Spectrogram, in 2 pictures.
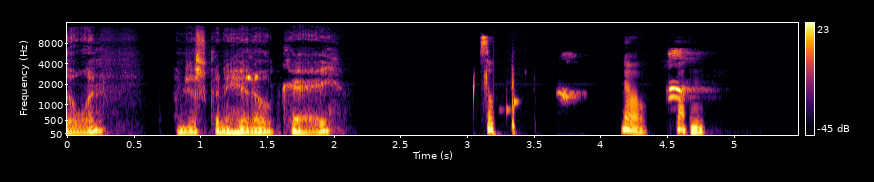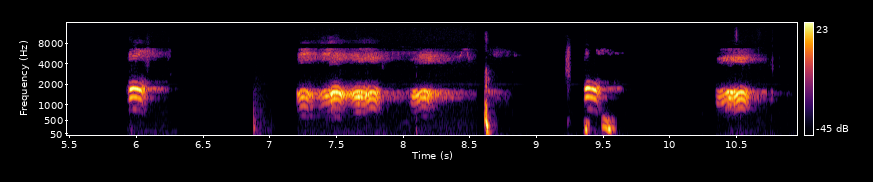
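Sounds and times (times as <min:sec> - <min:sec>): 
speech: 0:00.1 - 0:02.1, 0:03.1 - 0:03.4, 0:04.2 - 0:04.9
fish crow giving short nasal hoarse calls: 0:03.6 - 0:03.9, 0:05.9 - 0:06.4, 0:07.2 - 0:08.8, 0:10.3 - 0:10.9.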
